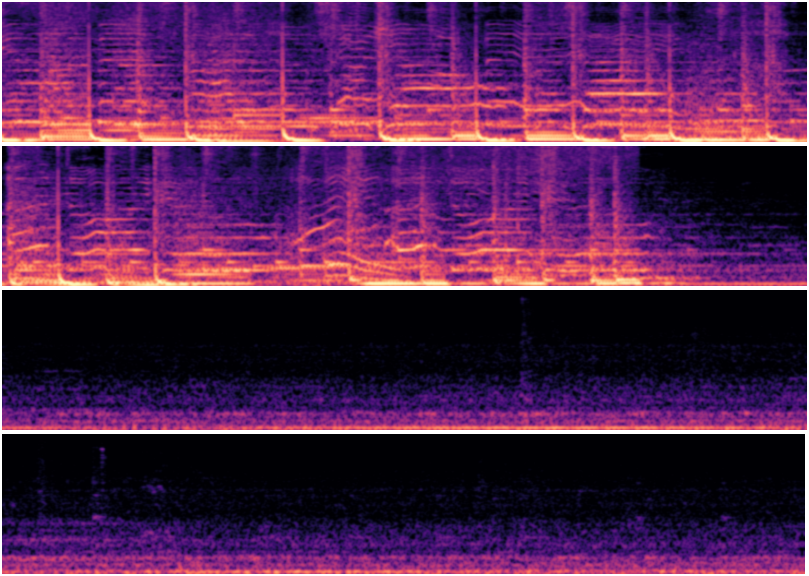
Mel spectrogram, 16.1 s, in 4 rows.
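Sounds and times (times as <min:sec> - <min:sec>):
train rumble from inside carriage: 0:08.1 - 0:16.0.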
